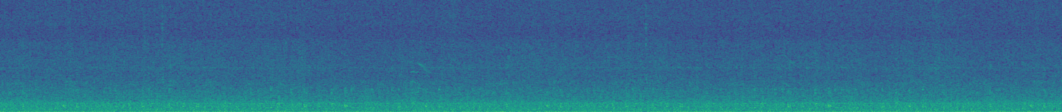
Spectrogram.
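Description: Water churns and rushes in a boat's wake.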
